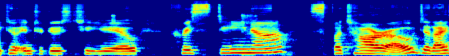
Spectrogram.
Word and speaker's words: Spataro: introduce to You Christina spataro did I say that correct you said that perfectly it's pronounced exactly like it looks so people put way too much other syllables into it perfect beautiful wonderful uh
